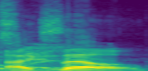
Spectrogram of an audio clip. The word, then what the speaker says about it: Aczel: little bit about your story and stuff so axel yep did i pronounce it right i mean we can go first we're going to say it right and we're going to say excel excel i do it that works out man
